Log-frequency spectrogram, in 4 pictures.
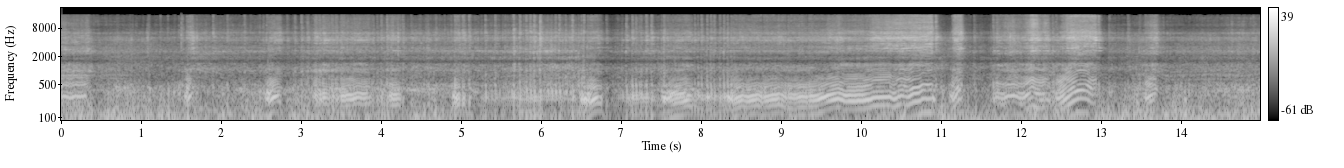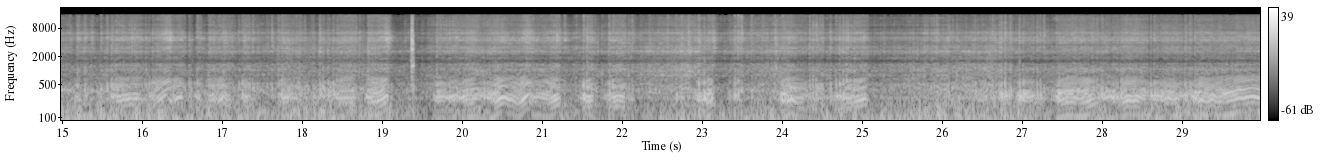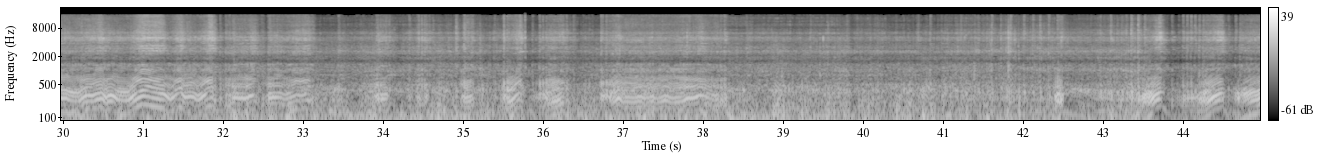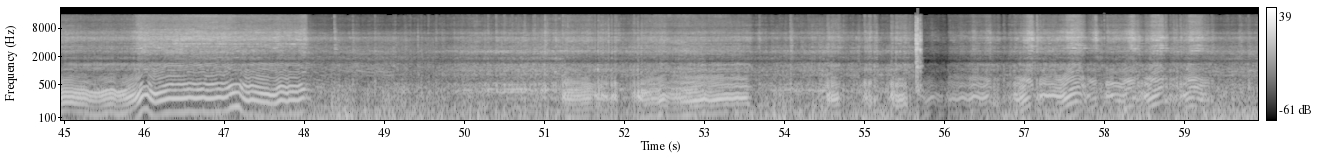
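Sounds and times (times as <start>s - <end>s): two-stroke motorcycle engine revving: 0.0s - 59.9s.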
